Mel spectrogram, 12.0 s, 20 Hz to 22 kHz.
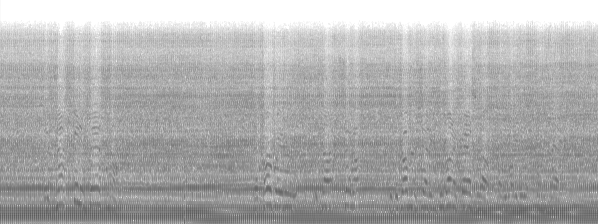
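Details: Trash-found 5000 W Generac generator with new carburetor, being jump-started with drills to restore power output: steady low drone with even pulse that never builds up, not reaching governed speed for 60 Hz; governor linkage position suspected.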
